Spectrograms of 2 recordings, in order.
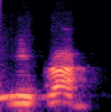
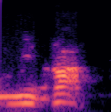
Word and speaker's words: Murat: reformas, como em 1858, de Mirat, se escreve Murat, quando vocês verem escrito, é um Mirat.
